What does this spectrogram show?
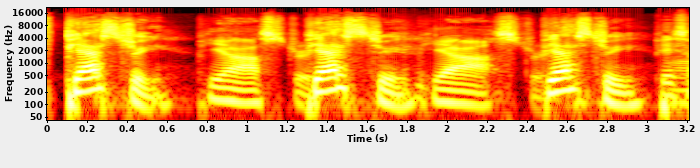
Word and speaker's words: Piastri: How is it pronounced? Piastri. Piastri. No, Who's Piastri? Oscar Piastri. Do you not know Oscar Piastri? Piastri. It's Piastri.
